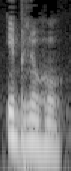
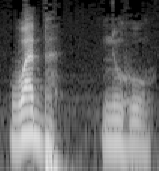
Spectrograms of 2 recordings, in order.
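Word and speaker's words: ابنه: So we pronounce it Ibnuhu Muhammadun. If say we put a waw there, Wabnuhu Muhammadun.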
